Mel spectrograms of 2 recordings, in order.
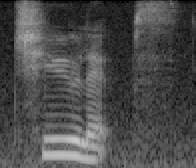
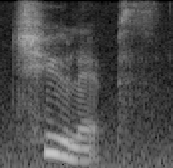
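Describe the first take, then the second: No difference in how they are said.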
